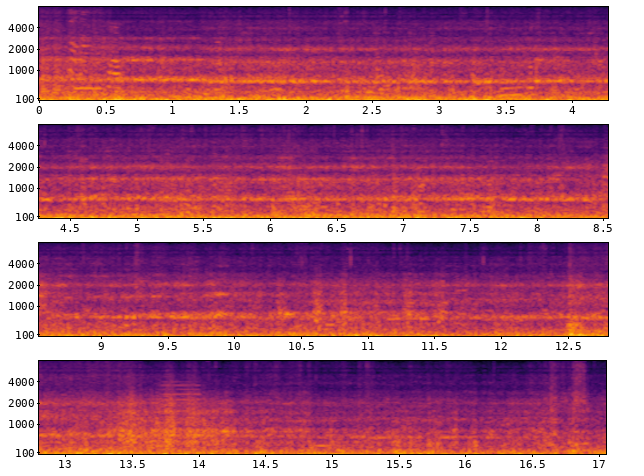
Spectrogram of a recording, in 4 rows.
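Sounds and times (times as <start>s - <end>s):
electric train whine: 0.0s - 17.0s
wheels rumbling on rail: 0.0s - 17.0s.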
